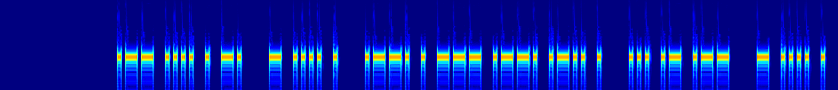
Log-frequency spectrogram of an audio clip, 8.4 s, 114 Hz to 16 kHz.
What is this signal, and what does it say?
Morse code, heard as a keyed tone, about 30 wpm, 700 Hz. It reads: WHEN THE PEOPLE SAW THE
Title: Sentences from Top 1000 Words - Review Part 1 - 30wpm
